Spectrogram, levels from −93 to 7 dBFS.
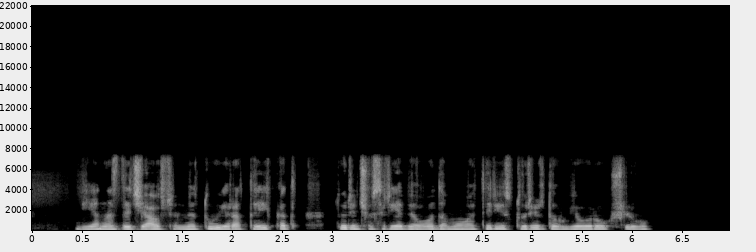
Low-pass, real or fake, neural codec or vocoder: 7.2 kHz; real; none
